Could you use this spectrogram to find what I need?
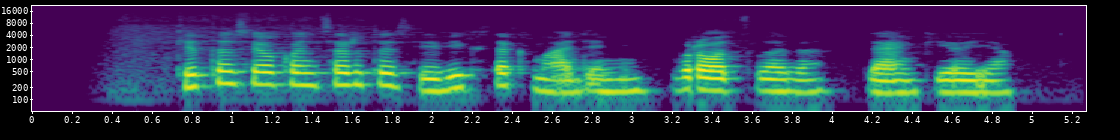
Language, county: Lithuanian, Vilnius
